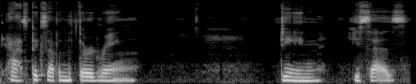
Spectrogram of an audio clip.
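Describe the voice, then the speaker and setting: A woman reading fan fiction aloud in a measured, intimate storytelling manner. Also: lowish voice, completely flat delivery, gravelly, dark tone, husky. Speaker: podfic reader. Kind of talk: fan fiction audiobook narration.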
